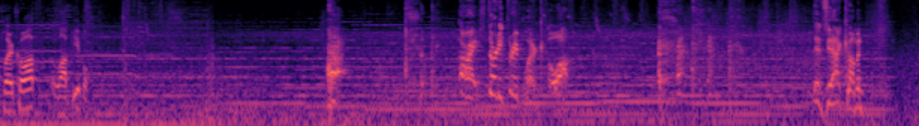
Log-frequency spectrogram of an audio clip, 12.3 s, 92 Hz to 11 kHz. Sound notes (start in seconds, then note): 4.4 chokes; 8.7 coughs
